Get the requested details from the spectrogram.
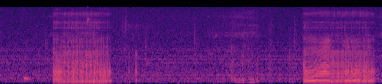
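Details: Two loud, rattling snores about five seconds apart, each about a second long, with quiet breathing between in a still room: pug snoring.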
